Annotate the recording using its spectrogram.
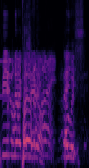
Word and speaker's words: Khabib Nurmagomedov: Khabib Nurmagomedov.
